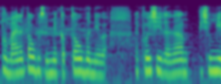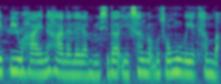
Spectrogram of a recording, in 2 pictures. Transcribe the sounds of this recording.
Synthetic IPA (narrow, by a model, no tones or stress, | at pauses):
mɐmajnɐtawbɐsimekːɐp̚tawbɐnebɐ | ɐjkʰojsidɐnɐpisumjek̚piuɦajnɐɦanɐlɐjɾamusidɐjek̚sʰanbɐmusʰomuɡɐjek̚sʰanbɐ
